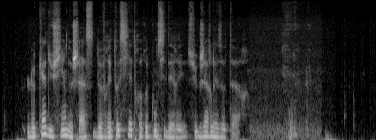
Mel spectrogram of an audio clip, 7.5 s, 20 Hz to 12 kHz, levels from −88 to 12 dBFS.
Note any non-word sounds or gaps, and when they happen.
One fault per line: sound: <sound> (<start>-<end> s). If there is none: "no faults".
sound: laugh (5.6-6.2 s)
